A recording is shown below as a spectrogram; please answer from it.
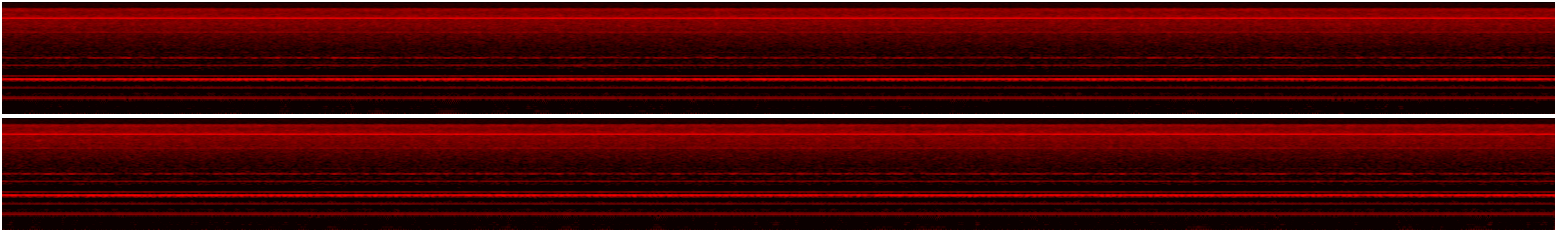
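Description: Near silence: a faint, steady electrical hum made of several fixed tones, with light hiss, in an idle audio feed.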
